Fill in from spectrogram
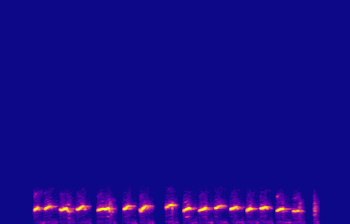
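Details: ['Cockatiel mating call to encourage breeding: a steady series of about eighteen short whistled chirps, roughly four per second, each slightly rising.']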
